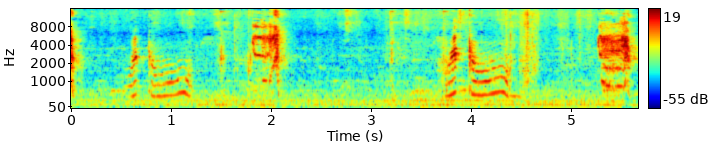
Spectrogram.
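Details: Indian ringneck parakeet giving wavering, warbled chattering notes in short phrases, alternating with brief harsh high squeaks, against steady background noise.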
